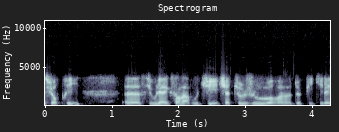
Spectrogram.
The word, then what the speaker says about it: Vučić: Alors, vous allez peut-être me reprendre sur la prononciation, c'est Vučić ou... Vučić. Vučić.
